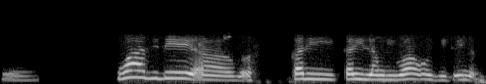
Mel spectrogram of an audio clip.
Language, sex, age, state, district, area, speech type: Manipuri, female, 45-60, Manipur, Kangpokpi, urban, conversation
